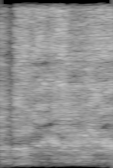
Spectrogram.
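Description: A chisel is rubbed across a sharpening stone in a figure-of-eight motion, making a close, continuous gritty rasp with a slight swell and fade in under a second.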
